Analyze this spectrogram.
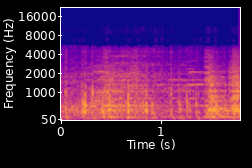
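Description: Horse hooves clip-clop in a steady, unhurried rhythm, a string of fairly loud hoofbeats over a busy, noisy background, with no one speaking.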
